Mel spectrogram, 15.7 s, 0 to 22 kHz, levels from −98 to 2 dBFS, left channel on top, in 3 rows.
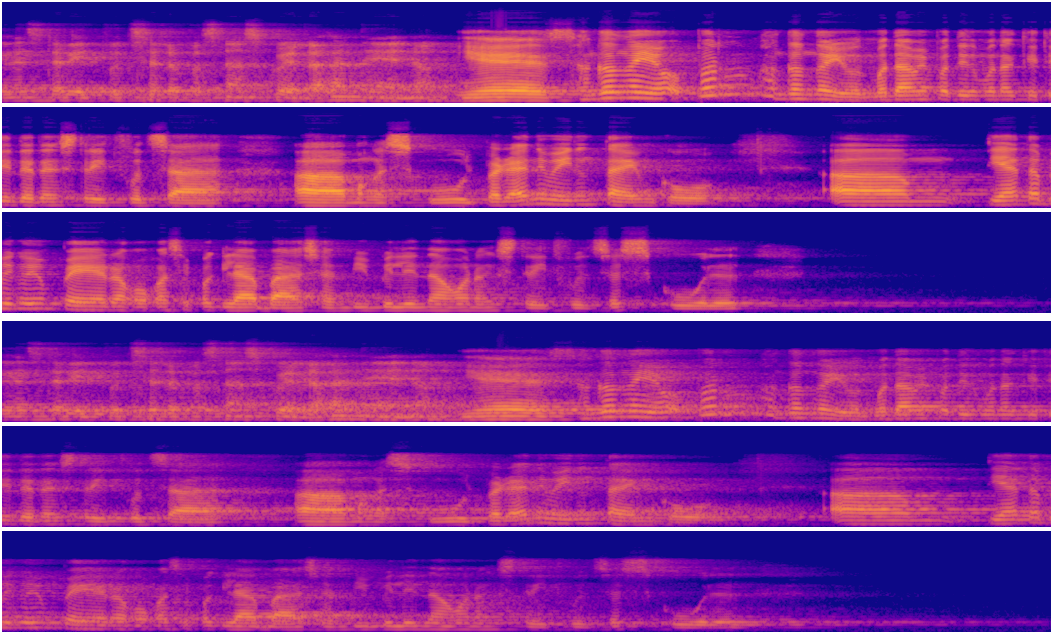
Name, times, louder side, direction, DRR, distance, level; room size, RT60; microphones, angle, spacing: voice 1, 0.0-2.2, left 2 dB, 20° left, 0 dB, 1.2 m, -35 dB
voice 2, 2.3-14.4, left 8 dB, 85° left, 15 dB, 0.5 m, -30 dB
16.0 x 6.5 x 7.3 m, 2.9 s
head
